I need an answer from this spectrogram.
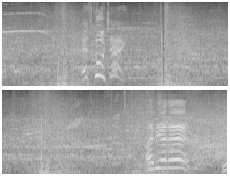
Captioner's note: applause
